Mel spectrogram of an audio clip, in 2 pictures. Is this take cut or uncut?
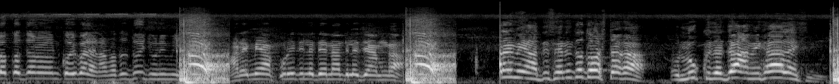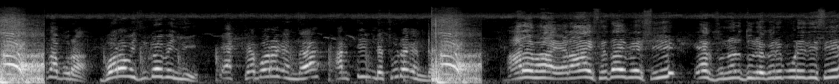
cut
